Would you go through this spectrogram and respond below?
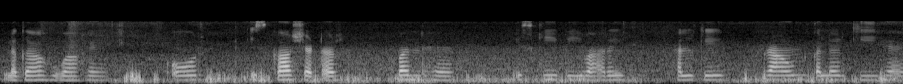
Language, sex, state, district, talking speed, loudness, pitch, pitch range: Hindi, female, Haryana, Charkhi Dadri, 100 wpm, -22 LUFS, 205 Hz, 200-210 Hz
